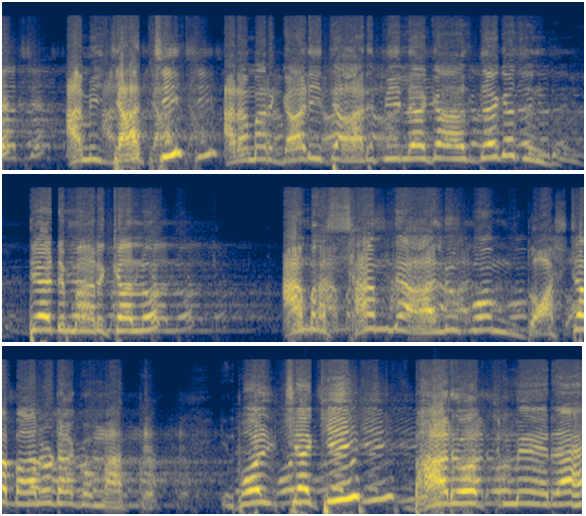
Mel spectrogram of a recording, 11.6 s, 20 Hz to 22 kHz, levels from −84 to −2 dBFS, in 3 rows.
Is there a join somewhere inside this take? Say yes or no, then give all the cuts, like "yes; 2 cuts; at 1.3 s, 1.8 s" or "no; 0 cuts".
yes; 1 cut; at 9.2 s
